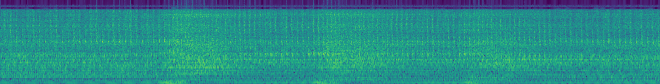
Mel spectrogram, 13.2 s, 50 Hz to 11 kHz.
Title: Mazda Mx-6 KLZE Knocking sound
